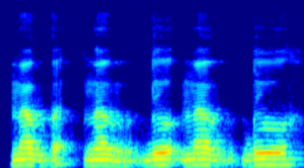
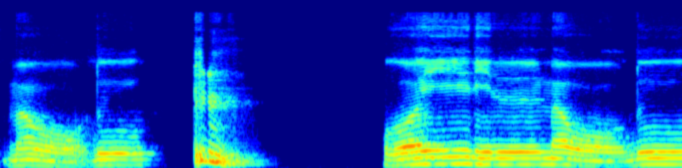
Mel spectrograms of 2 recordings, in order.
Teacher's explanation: Terakhir di ghain. Nah, itu dialirkan, jangan seperti huruf G. Mag, magdu, tapi mau ngalir dan halus.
